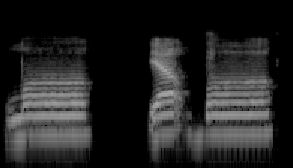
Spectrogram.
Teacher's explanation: Pangkal lidah kita naik, lidah yang paling belakang ini naik ya. Jadi bunyinya tebal, gema.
